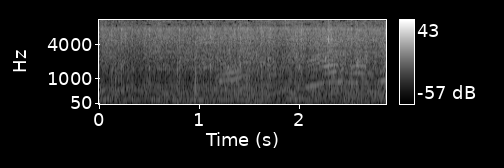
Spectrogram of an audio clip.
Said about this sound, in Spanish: Bueno, el sonido de la lluvia al paso de una de las unidades del ejército de tierra se impone al de la propia marcha de los militares y también a los gritos de los espectadores.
